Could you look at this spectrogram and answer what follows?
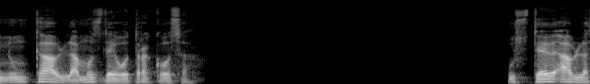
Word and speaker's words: hablamos: This is the one form that has a stress on the second syllable instead of the first syllable.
